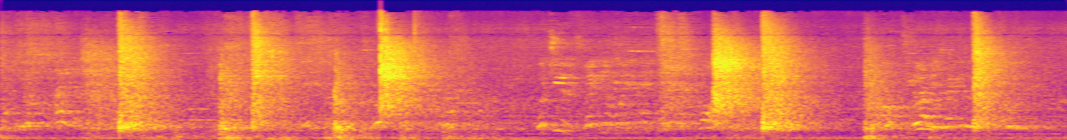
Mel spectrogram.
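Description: About six sharp impacts of baseballs in an indoor batting cage, bat on ball and balls striking netting, at uneven intervals, each with a short echo in the hall.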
